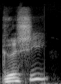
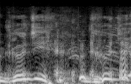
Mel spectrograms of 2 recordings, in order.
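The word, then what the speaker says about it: Googie: Gushy? Gouji. Gouji. Gouji. Not Gucci. Not Gucci. It's Gouji.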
